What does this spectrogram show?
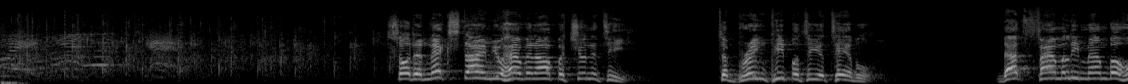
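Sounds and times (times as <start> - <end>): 
crowd audience clapping: 0.0 - 4.3
speech: 4.0 - 6.4, 7.2 - 8.8, 10.0 - 11.2.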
